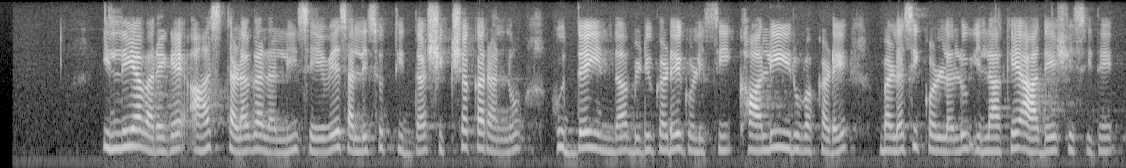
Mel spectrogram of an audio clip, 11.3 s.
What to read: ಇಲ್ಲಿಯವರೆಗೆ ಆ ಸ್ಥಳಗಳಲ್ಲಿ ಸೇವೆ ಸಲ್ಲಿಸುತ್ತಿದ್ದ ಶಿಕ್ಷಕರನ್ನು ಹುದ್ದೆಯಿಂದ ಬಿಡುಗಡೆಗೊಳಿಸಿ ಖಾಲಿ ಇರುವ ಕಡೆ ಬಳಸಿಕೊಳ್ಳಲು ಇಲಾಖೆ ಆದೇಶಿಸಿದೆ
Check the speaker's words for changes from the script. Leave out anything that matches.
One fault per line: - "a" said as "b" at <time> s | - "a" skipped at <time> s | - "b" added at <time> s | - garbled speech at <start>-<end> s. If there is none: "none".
none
